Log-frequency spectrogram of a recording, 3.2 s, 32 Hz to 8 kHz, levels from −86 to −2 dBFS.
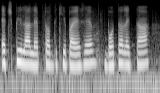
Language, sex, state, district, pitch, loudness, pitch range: Nagamese, female, Nagaland, Kohima, 180 Hz, -16 LUFS, 170-185 Hz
